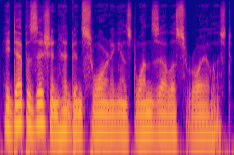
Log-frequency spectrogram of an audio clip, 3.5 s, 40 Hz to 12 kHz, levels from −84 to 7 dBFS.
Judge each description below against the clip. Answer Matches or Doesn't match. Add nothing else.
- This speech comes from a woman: Doesn't match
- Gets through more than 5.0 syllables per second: Doesn't match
